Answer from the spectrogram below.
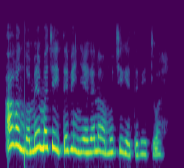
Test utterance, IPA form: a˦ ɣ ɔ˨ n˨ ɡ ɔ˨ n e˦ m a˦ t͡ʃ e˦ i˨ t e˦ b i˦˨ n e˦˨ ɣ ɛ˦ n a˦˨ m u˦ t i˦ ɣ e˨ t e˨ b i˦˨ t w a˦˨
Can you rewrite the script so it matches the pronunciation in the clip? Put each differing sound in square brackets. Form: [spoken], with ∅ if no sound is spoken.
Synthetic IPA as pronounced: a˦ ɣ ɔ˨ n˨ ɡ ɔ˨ [m] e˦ m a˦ t͡ʃ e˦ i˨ t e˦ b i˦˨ [ɲ] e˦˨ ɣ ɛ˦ n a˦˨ m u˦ [t͡ʃ] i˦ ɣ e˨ t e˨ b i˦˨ t w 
